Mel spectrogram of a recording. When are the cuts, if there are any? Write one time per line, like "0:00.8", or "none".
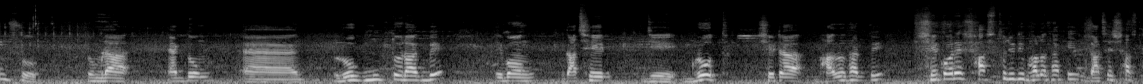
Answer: none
